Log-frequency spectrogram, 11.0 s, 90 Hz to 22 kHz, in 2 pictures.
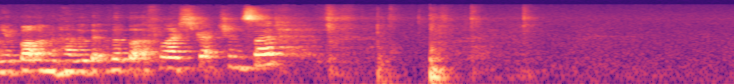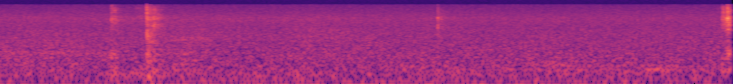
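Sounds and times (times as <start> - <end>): soft thump on foam mat: 3.2 - 3.5.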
